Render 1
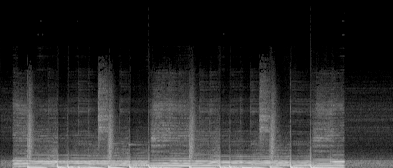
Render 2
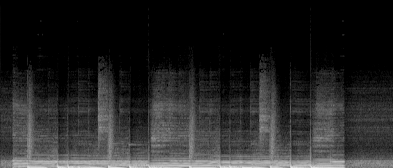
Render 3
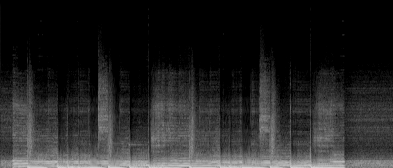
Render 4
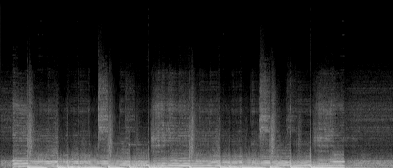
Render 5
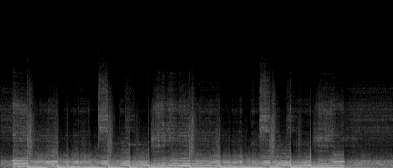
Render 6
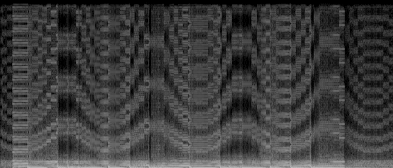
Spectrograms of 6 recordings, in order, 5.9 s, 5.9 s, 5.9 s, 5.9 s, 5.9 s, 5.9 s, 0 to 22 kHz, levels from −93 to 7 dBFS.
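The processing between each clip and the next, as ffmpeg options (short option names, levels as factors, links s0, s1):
-filter_complex "[0:a]acrossover=split=300[s0][s1];[s1]acompressor=threshold=0.0398:ratio=3[s2];[s0][s2]amix=inputs=2:normalize=0,volume=1.41"
-af "asoftclip=type=tanh:threshold=0.2,volume=1.19"
-af "aecho=1:1:403|806|1209:0.141|0.0579|0.0237"
-af "acompressor=threshold=0.126:ratio=6,volume=0.376"
-af "acrusher=samples=11:mix=1:aa=0.000001:lfo=1:lforange=6.6:lforate=0.76,volume=1.33"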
